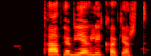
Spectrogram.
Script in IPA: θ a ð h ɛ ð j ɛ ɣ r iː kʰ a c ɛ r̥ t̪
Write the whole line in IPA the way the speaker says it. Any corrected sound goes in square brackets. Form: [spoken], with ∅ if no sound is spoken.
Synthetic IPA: θ a ð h ɛ [v] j ɛ ɣ [l] iː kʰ a c ɛ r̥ t̪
